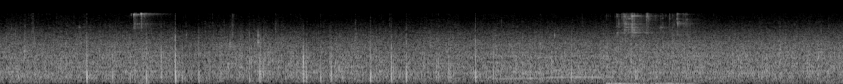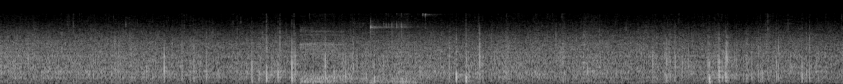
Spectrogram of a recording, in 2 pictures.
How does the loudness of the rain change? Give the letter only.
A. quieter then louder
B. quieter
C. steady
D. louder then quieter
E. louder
C.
